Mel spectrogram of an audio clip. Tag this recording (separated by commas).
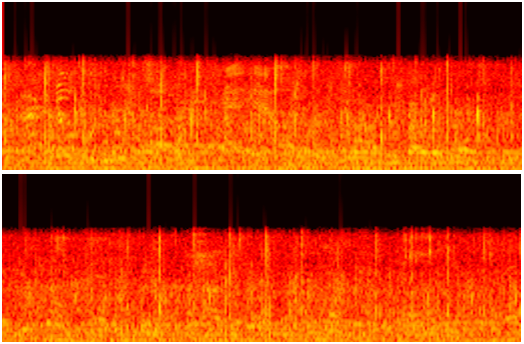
people running, Run, Speech, outside, urban or man-made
